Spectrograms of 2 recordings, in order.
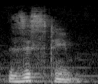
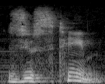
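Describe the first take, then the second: First: The first vowel is an unrounded ee sound. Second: The first vowel is a rounded ü sound. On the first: The speaker calls it wrong. "and not zistame" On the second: The speaker calls it right. "would be zustame"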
